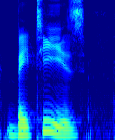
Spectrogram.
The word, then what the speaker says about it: bêtise: I think maybe I said bêtise before, but the emphasis is on the second syllable, bêtise.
